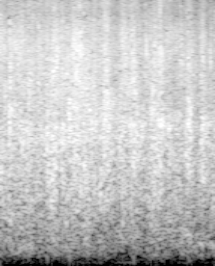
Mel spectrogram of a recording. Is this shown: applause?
yes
